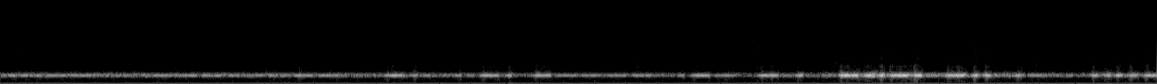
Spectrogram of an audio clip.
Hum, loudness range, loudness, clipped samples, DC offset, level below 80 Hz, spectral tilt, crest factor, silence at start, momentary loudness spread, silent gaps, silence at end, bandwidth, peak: none; 12 LU; -31 LUFS; under 0.1%; 0.3%; -66 dBFS; -8.5 dB/octave; 18 dB; 0 s; 18 LU; none; 0 s; 1.3 kHz; -12 dBFS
